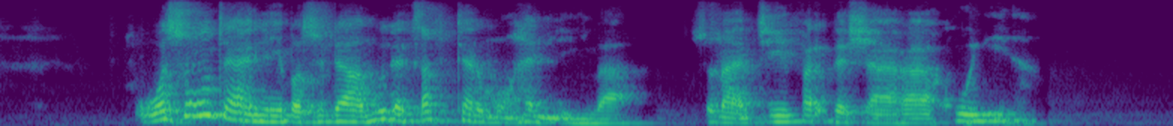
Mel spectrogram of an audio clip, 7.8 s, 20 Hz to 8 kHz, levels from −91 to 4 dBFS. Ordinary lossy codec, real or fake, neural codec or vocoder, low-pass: none; fake; codec, 16 kHz, 2 kbps, FunCodec, trained on Chinese and English, 25 frames a second; none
